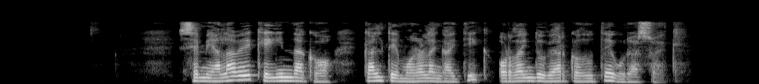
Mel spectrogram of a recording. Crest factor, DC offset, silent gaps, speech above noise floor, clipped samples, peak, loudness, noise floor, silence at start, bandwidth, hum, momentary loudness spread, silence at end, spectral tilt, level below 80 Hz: 18 dB; under 0.1%; none; over 74 dB; under 0.1%; 0 dBFS; -16 LUFS; under -90 dBFS; 1.8 s; 7.8 kHz; none; 10 LU; 0.8 s; -5 dB/octave; -60 dBFS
